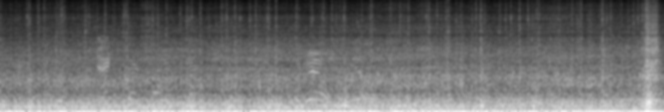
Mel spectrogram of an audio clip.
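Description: Tyres churn through loose dirt.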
